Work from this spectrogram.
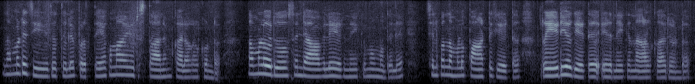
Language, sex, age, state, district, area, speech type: Malayalam, female, 30-45, Kerala, Kannur, rural, spontaneous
